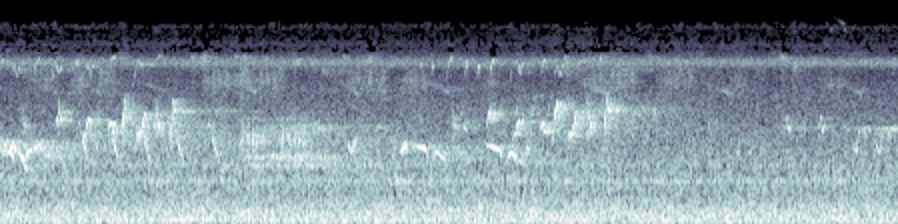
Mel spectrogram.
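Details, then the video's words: One of two endangered straw-headed bulbuls perched at a distance in a quarry in Singapore sings rich, bubbling, warbled phrases in bursts every few seconds, amplified by the cavernous quarry, over a steady hum. "STRAW-HEADED BULBUL's melodious singing"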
